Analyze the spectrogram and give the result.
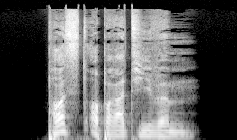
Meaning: strong dative masculine/neuter singular of postoperativ
- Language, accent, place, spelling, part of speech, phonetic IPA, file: German, Germany, Berlin, postoperativem, adjective, [ˈpɔstʔopəʁaˌtiːvm̩], De-postoperativem.ogg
